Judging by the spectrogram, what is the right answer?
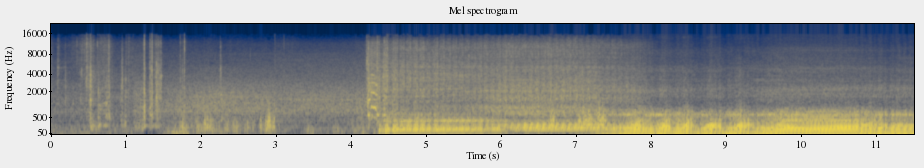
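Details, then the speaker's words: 1986 Kawasaki GPZ 1000R at operating temperature: starts, then idles lumpy and uneven, stumbles and shuts off past slight throttle; hot misfire blamed on bad aftermarket eBay ignition source coils. "once we got to operating temperature this bike is just flat on its face it will not let me go past throttle without shutting off"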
